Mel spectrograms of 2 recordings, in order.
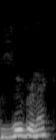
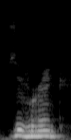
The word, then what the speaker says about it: Zuverink: Next 3 Reds hitters are right-handers, so Paul Richards is going to bring in George Zuvernick, or Zuvernick. No, Zuverink. Zuverink, if that's spelled right. Looks like Zuverink.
